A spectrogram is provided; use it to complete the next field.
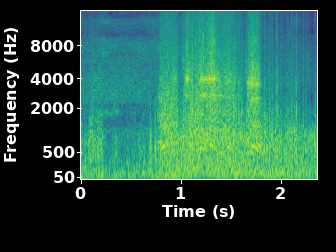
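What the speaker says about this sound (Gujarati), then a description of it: "પવન આવે છે અત્યારે બહુ" Strong wind buffets the microphone outdoors in a loud, continuous low roar that swells after the first moment.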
